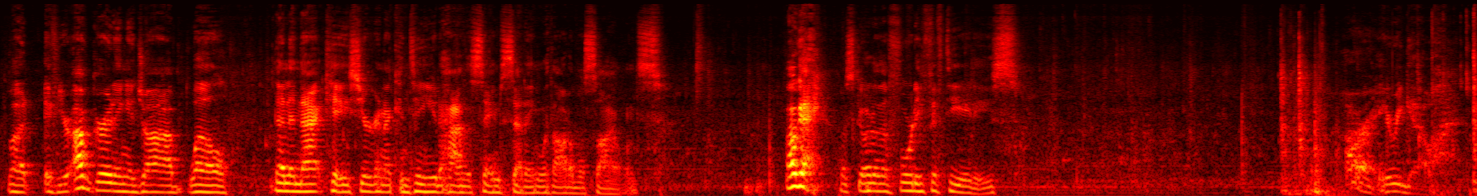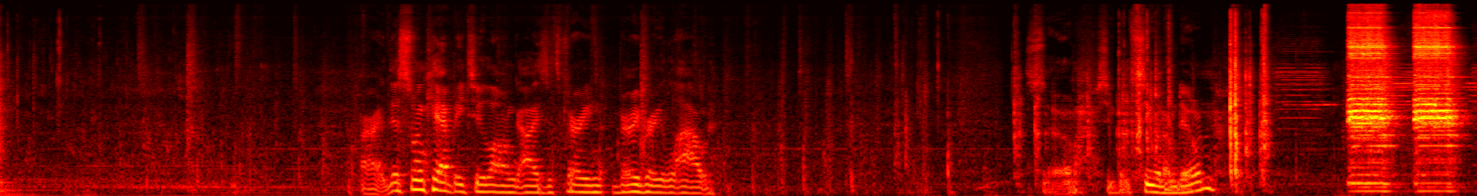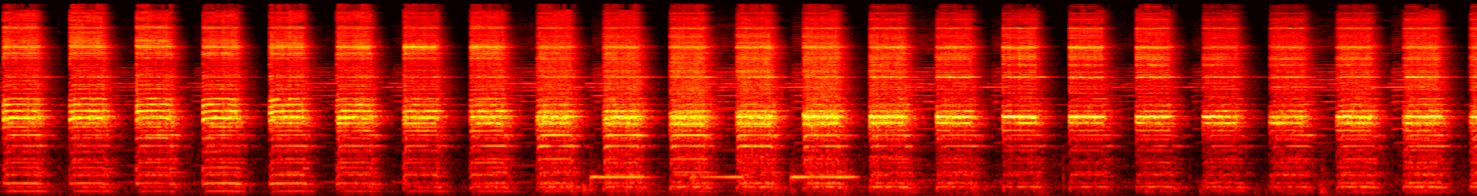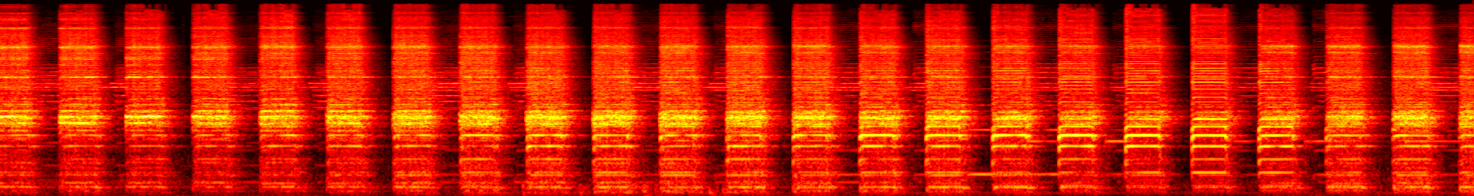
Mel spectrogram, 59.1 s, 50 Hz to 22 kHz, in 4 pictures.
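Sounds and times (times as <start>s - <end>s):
fire alarm horns pulsing: 27.5s - 59.0s.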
